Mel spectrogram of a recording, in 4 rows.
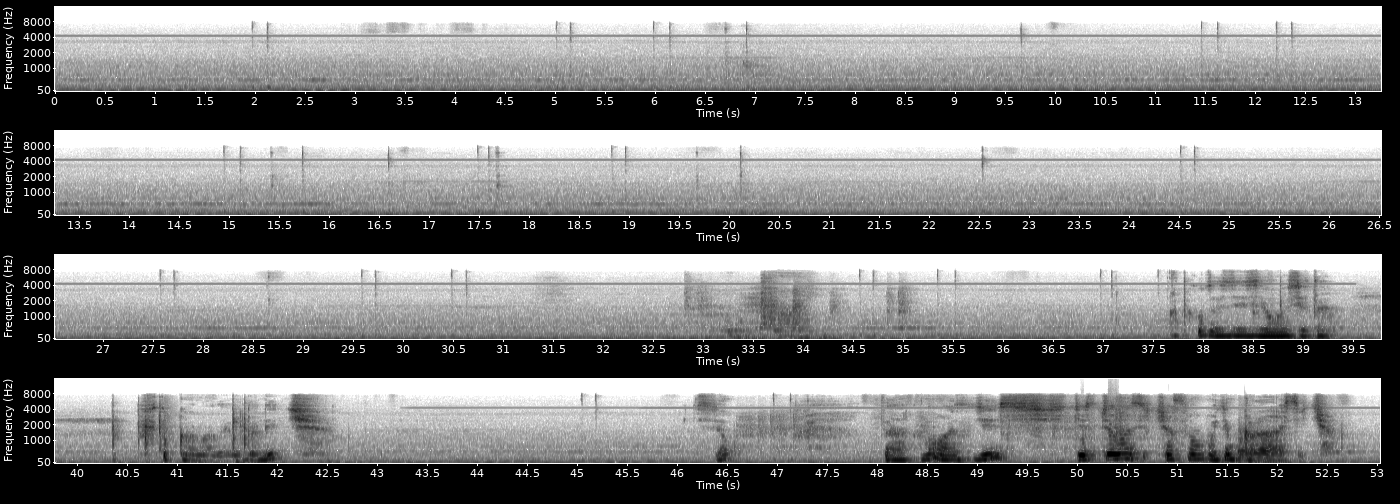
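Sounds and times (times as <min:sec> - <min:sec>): faint high whine: 0:00.0 - 0:53.0
low electrical hum: 0:00.0 - 0:53.0
mouse and keyboard clicks: 0:46.6 - 0:47.4.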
